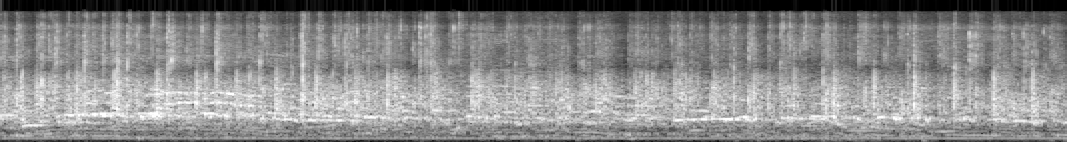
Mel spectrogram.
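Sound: audience clapping hands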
